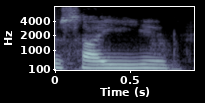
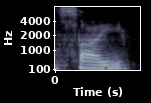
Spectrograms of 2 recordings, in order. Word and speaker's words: psi: ठीक है, इसको psi प्रोनाउंस करते हैं, psi।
